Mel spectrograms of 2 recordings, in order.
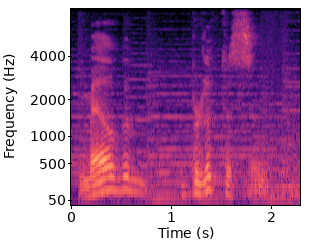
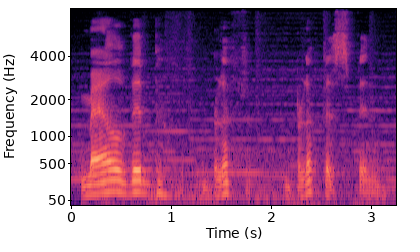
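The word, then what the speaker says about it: Merlwyb Bloefhiswyn: Melvib Blufisvin. Blufisvin. So the W is pronounced like a double V? Okay. Melvib Blufisvin.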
